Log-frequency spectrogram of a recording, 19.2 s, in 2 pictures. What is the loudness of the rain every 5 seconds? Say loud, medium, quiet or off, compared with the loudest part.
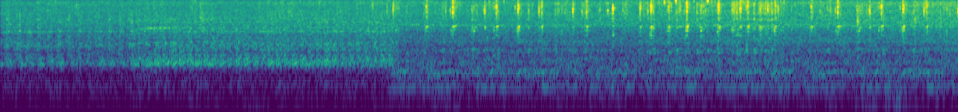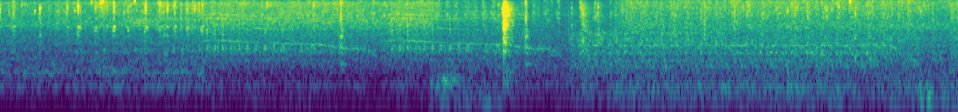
medium, medium, loud, loud.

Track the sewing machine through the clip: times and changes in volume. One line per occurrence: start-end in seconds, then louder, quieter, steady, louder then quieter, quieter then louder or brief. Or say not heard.
0.0-19.1 steady.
